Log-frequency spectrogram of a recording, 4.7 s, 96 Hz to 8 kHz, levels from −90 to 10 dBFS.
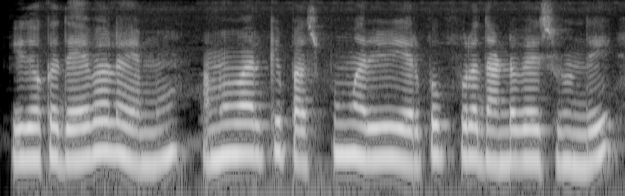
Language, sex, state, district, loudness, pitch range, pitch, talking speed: Telugu, female, Telangana, Hyderabad, -12 LUFS, 215-245 Hz, 225 Hz, 140 wpm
